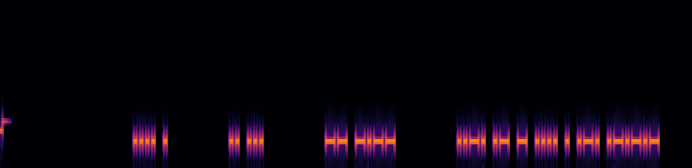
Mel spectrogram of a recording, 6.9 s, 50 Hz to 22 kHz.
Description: Morse code, heard as a keyed tone, about 37 wpm, 700 Hz. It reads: HE IS MY FATHER.
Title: 3x Word-Spacing - Sentences from Top 300 Words - 40wpm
